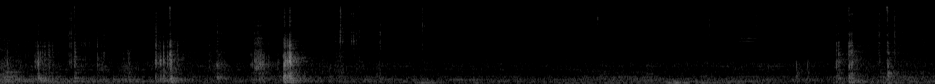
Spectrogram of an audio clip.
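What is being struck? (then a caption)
Soap bar. A very old, solid, dry, dark green soap bar is held in the fingers while flakes are scraped and picked off it with a metal pick. The result is a quiet run of small, dry, crisp ticks and crunchy scrapes, loudest around the two- to three-second mark and again near the end, over a low, steady background hiss.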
